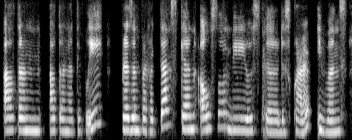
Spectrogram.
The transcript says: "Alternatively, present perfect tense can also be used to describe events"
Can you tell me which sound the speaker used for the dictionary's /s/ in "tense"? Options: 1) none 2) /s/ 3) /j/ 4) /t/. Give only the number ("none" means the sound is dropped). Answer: 2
